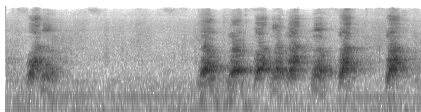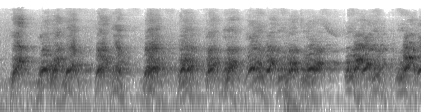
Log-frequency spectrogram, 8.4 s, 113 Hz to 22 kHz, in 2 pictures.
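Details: Pet dogs barking at a neighbour's dog they dislike, one that had entered their yard and eaten their food, recorded August 17, 2022; quick sharp barks in an uneven series, roughly two per second, after a quieter opening.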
